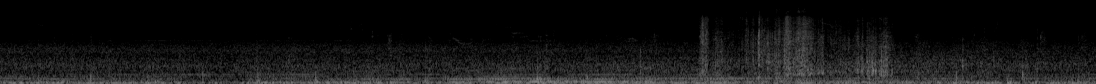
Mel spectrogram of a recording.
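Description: Footsteps walking on a driveway over a steady low hum, with a rushing hiss lasting about two seconds near the end.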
